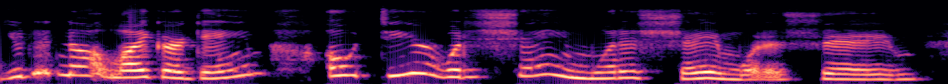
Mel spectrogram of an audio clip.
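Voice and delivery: high, sing-song fading shame; mock sad cat. A narrator's reading. Cat leaves the children, high and falling sadly. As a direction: let the shame fade out. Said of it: "a sad kind of look".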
